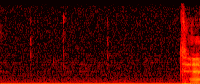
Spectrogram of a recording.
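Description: Faint computer mouse clicks over a steady low electrical hum, while digits are drawn with a paint program's pencil tool. A man says "ten" near the end.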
